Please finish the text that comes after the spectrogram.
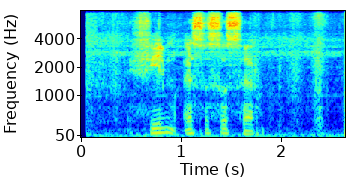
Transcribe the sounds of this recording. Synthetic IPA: fʲilʲmɛsɛsɛsɛr

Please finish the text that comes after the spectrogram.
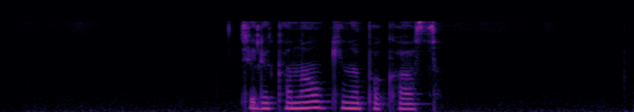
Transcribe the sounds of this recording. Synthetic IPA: t̪ʲɛlʲɛkɐnɑlˠkʲinɐpɐkʰɑst̪

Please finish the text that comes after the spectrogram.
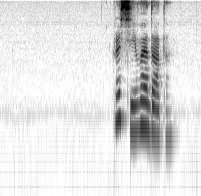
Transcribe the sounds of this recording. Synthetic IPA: kɾasʲivɐjɐd̪at̪ɐ

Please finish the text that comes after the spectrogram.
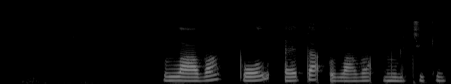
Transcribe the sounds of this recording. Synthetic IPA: lˠavɐpɔlˠɛt̪ɐlˠavɐmulʲt̪ʲikʲi

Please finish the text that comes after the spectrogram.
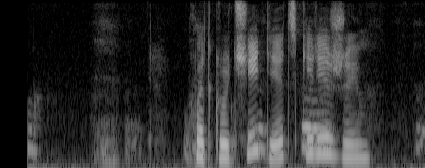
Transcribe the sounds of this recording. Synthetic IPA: pɐt̪kɾut͡ɕidʲet̪skʲijɾʲeʐɨm

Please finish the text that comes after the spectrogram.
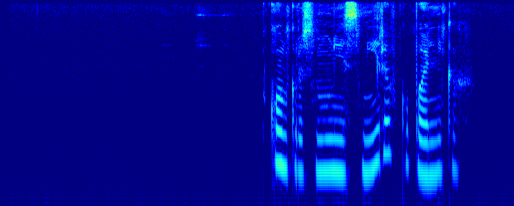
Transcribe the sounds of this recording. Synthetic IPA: konkʊrsmnʲismʲiɾəfkʊpalʲnʲɪkəx

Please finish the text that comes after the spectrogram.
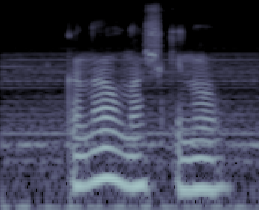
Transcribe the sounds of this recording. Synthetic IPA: kanalˠnaʃkʲino

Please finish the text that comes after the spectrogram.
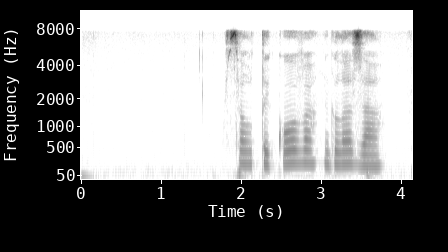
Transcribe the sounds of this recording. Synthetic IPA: sɐlˠt̪ɨkɔvɐɡlˠɐza

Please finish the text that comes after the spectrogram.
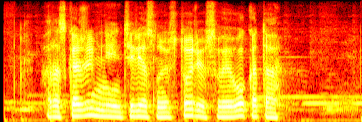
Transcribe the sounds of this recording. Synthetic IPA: rəskɐʐɨmnʲeɪnʲtʲɪɾʲe̞snʊjʊɪst̪oɾʲɪjʊsvəjɪvokɐt̪a

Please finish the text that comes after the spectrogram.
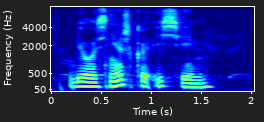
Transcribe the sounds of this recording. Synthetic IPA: bʲilˠəsʲnʲeʂkəʔisʲemʲ

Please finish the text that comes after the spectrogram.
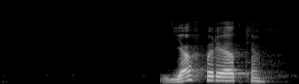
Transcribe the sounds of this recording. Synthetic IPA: jafpɐɾʲat̪kʲɪ

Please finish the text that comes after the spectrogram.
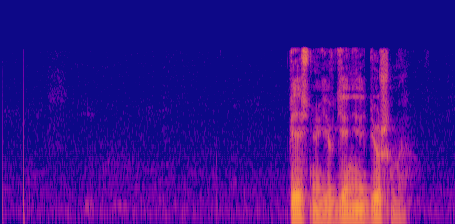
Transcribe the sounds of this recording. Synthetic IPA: pʲesʲnʲʊjɪvɡʲenʲɪjədʲuʂɨnə

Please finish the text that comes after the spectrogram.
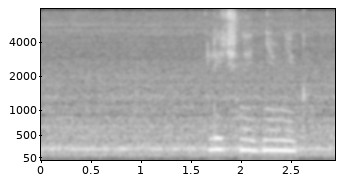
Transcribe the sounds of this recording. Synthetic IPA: lʲit͡ɕnɨjd̪ʲnʲivnʲik

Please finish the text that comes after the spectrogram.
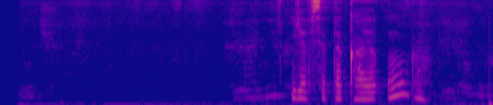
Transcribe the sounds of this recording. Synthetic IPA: iafi̥sat̪aɡajaʔuŋɡə

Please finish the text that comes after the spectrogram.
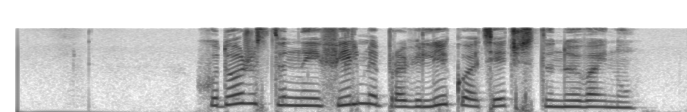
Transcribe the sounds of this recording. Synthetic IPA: xʊd̪oʐɨst̪vʲɪnːɨjəfʲilʲmɨpɾɐvʲɪlʲikʊjʊatʲet͡ɕɪ̥st̪vʲɪnːʊjʊvajnu

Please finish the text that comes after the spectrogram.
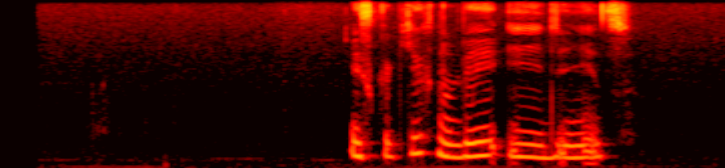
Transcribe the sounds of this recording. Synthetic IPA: ɪskɐkʲixnʊlʲejʔɪjɪdʲɪnʲḭt̪s

